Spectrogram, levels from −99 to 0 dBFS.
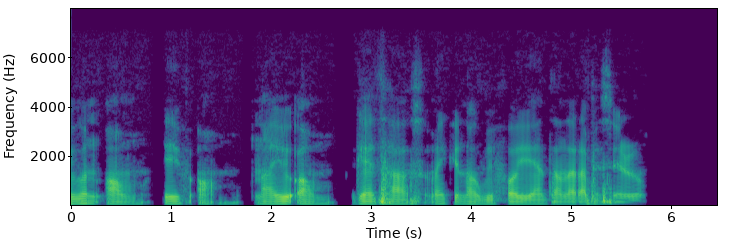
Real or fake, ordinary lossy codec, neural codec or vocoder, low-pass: real; none; none; 7.2 kHz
